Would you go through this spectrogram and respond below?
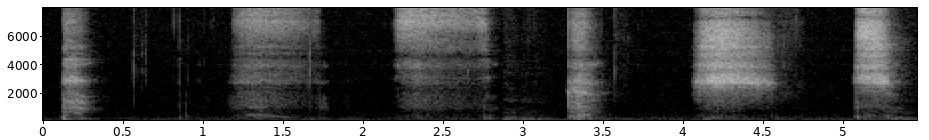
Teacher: Notice that these are all voiceless, only air coming out.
